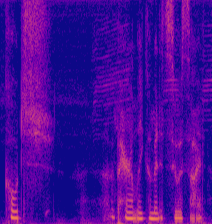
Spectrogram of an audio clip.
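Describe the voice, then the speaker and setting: A woman voicing an earnest, concerned teenage boy with a halting delivery, in a story readalong. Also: mid-range voice, level tone, gravelly, mellow, breathy edge, whispered, full character voice.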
